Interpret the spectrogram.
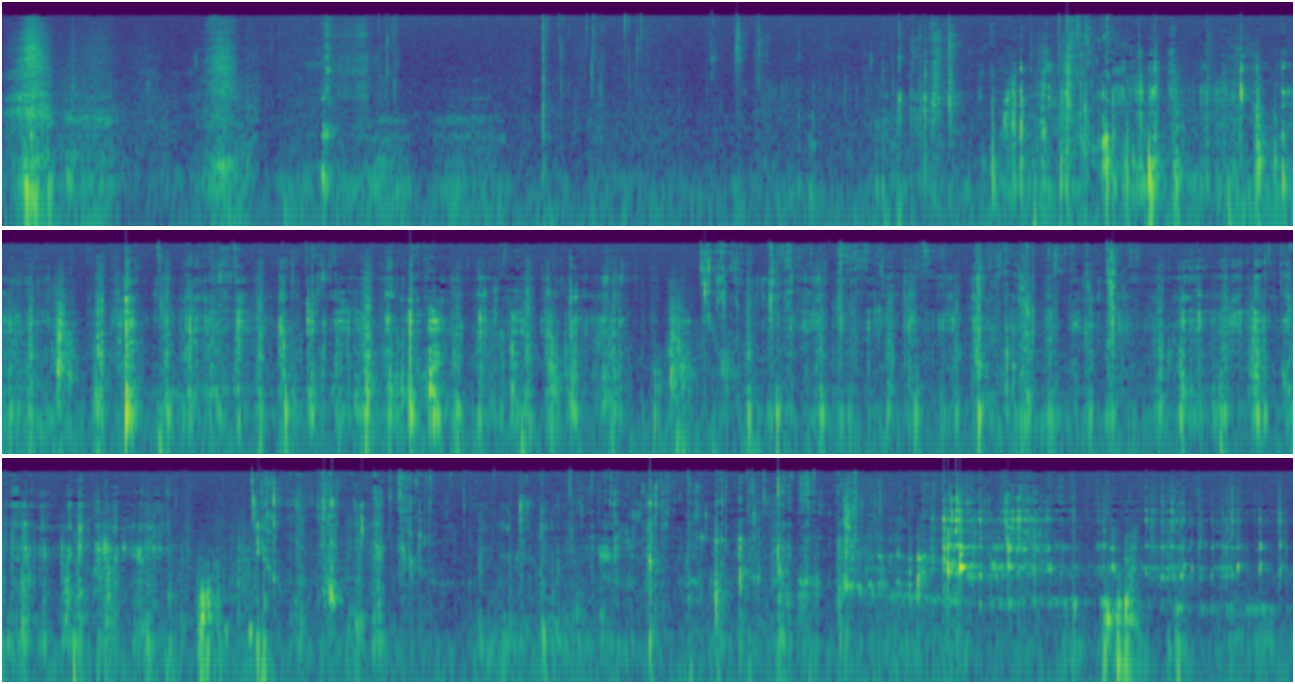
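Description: Close-miked wet chewing and mouth sounds from eating soft, chewy rosé tteokbokki rice cakes in creamy sauce, a dense run of small smacks and clicks starting several seconds in. Near the end come swallows from a glass.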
